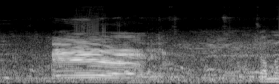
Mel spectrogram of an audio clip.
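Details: Sahiwal breed bull at a cattle market in Faridpur, Bangladesh, on 1 June 2024. One loud, rich, sustained moo lasts about a second, then fades into market chatter and faint music.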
